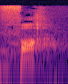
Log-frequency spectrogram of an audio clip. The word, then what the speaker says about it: pho: I've learned to say pho instead of, right? Right? Pho.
